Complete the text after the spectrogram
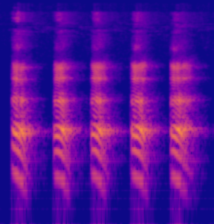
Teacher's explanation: It's not e, it's not ah, it's not aw. My mouth is very, very relaxed and it's not doing anything. It's just making noise.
